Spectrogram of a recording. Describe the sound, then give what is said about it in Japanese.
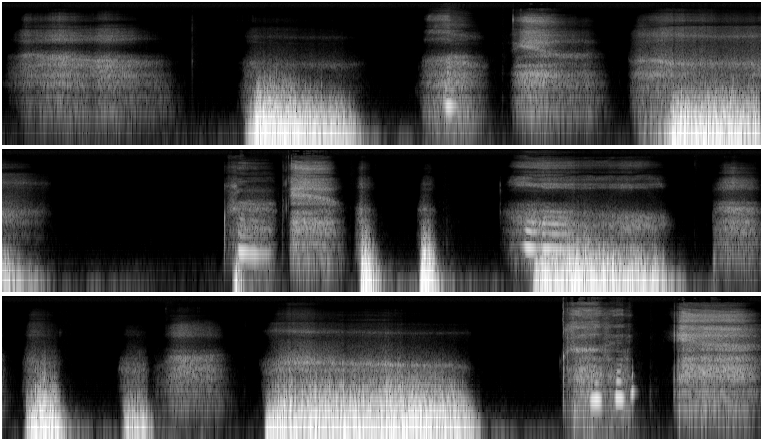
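Gentle blowing into the ear after ear cleaning with an ear pick: several long, soft, airy puffs of breath, separated by quieter breathy whispers and short gaps. “それじゃあ、ふうふうするから、くすぐったくても我慢しててね。”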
